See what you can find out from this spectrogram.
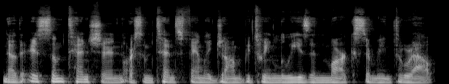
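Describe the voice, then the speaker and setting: Low husky-voiced man discussing books. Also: steady tone, brisk, fairly bright tone. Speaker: book podcast co-host. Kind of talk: conversational book review.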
